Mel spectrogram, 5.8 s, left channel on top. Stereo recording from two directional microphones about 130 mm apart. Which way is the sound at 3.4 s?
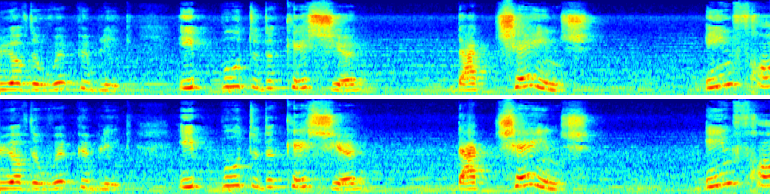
40° left (ahead or behind).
